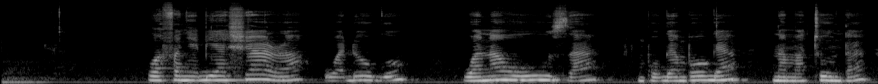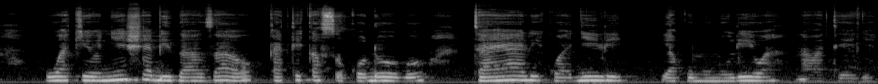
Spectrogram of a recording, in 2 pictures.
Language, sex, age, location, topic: Swahili, male, 25-35, Dar es Salaam, finance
